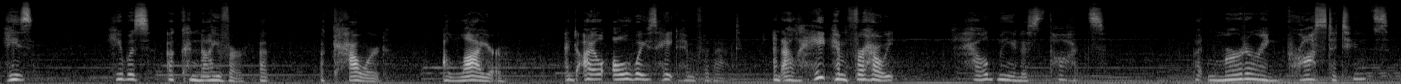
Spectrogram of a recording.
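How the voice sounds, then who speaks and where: A woman's voice: medium pitch, unhurried, long pauses, soft background music, lightly acted. A woman voicing an earnest, businesslike office administrator in a video game, with naturalistic, hesitant phrasing. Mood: bitter, conflicted. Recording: faint score under the voice.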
